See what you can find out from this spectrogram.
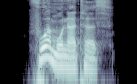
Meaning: genitive singular of Vormonat
- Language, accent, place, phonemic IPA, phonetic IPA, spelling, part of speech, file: German, Germany, Berlin, /ˈfoːɐ̯ˌmoːnatəs/, [ˈfoːɐ̯ˌmoːnatʰəs], Vormonates, noun, De-Vormonates.ogg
